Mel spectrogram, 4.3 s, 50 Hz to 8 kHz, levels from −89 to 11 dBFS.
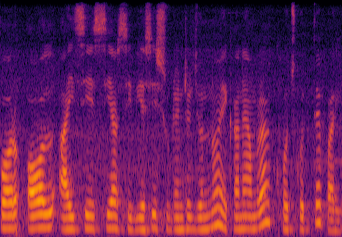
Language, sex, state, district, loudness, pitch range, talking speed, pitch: Bengali, male, West Bengal, Kolkata, -19 LUFS, 150-165 Hz, 195 wpm, 155 Hz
